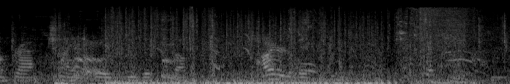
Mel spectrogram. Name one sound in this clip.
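Gunshots fire rapidly in a game.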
